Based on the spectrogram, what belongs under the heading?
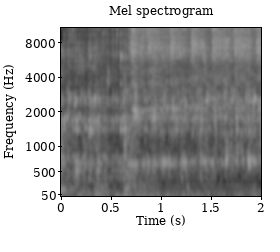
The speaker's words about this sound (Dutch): Oké, ik vul een glas met eh, heet water, met mijn heet waterkraan. Het is mooi dat water zo heet dat het wit is.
